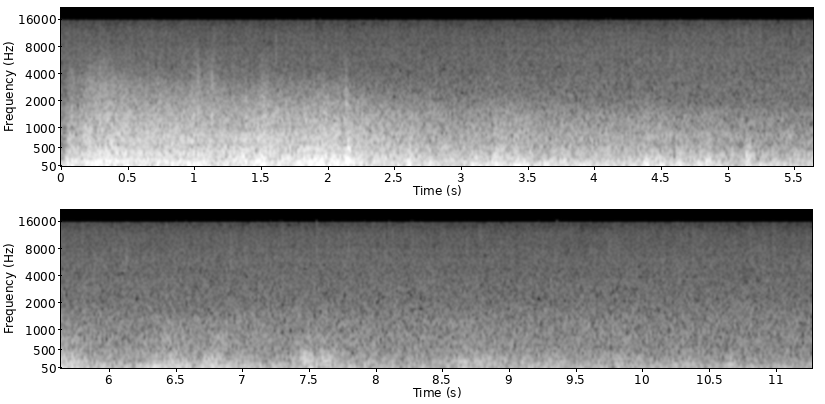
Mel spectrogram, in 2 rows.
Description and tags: Thunder Powerful (mono)
Thunder clap captured from an open window in Boston... nice powerful spring storm!
Rode NT-1A pointed out a window... nothing fancy.
lightning, thunderstorm, weather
